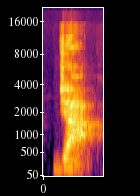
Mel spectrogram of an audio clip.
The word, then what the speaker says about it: Diop: sagana diop oh oh decent oh it's sagana job is how you say it i'm looking at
